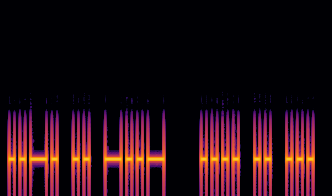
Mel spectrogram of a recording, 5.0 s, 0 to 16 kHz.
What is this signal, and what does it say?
Morse code, heard as a keyed tone, about 15 wpm, 700 Hz. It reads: FIX HIS
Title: Sentences from Top 1400 Words 15wpm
